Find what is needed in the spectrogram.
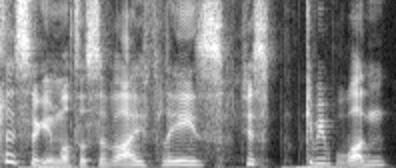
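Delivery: high, urgent begging; pleading. Real, not acted. Streamer begging that Sugimoto survives, pleading. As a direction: plead for just one favour.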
